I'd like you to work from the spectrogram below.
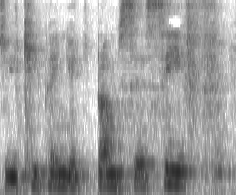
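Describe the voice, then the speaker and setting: Mumbling at a fairly slow pace, a woman speaks in a medium pitch amid audible room echo. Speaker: fitness instructor. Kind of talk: workout instruction. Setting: home workout video.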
